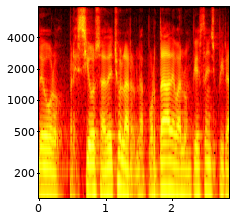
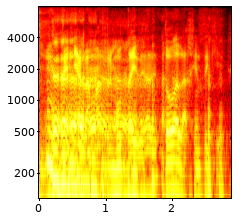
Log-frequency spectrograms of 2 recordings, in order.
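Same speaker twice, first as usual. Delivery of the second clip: laughing through the words, louder; 6 dB louder than usual. Real, not acted. Contando a los conductores, entre risas. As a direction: laugh it out in disbelief. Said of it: "laughs while saying it".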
